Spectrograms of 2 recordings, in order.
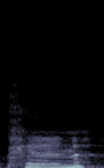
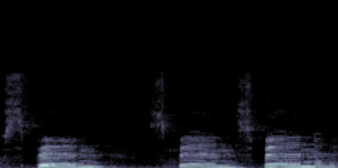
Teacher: pen versus unaspirated sounds where sounds are made without breath so spin it's still a p you stop it's still a p so you would expect it to be aspirated but it's not because of the s in front of it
